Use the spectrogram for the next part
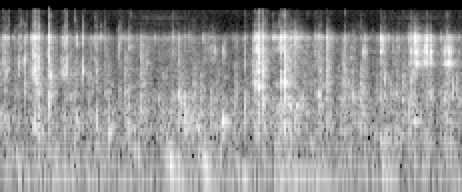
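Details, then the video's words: Dog food crunched by Chi-chan, a Miniature Pinscher, at mealtime: sharp broadband bite cracks and softer chewing clicks come in uneven bursts, with a few louder crunches near the middle and end, in a small quiet room. "ドックフード 食べる いい音 ミニチュアピンシャー Miniature Pinscher meal video"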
